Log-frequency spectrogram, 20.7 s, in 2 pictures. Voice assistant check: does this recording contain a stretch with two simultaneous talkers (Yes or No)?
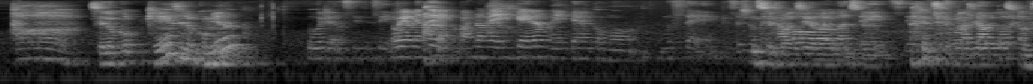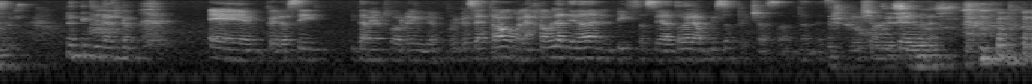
Yes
